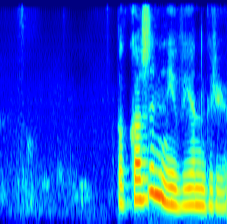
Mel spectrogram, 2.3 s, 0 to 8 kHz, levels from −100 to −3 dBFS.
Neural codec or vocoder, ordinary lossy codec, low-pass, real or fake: codec, 16 kHz, 1 kbps, X-Codec, WavLM features, trained on Multilingual LibriSpeech; none; 7.2 kHz; fake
